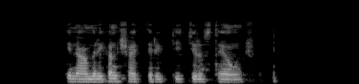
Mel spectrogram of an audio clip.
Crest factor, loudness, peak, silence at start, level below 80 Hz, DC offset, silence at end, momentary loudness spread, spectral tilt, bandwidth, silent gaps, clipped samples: 20 dB; -29 LUFS; -10 dBFS; 0.65 s; -70 dBFS; under 0.1%; 0.85 s; 9 LU; -6 dB/octave; 8 kHz; 2.67-2.72 s; under 0.1%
